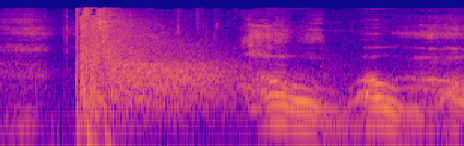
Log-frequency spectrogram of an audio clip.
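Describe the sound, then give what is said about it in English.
A single gunshot rings out in a video game: a sharp, loud crack with a long decaying tail, followed by brief voices. “Oh, shot him. Captain? He about to shoot you next.”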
